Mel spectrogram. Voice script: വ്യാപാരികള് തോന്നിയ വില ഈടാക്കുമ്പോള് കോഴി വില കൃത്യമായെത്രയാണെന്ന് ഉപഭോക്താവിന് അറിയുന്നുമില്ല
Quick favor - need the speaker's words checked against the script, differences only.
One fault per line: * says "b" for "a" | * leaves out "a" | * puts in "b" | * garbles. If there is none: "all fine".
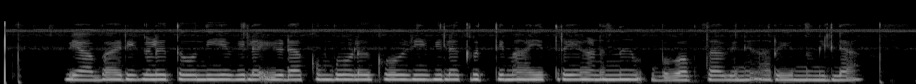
all fine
